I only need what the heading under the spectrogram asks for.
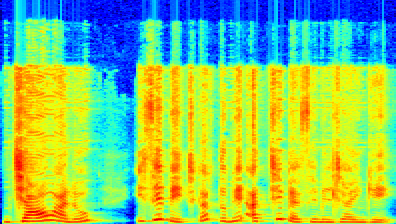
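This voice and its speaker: A kind, grateful female fish with magic powers speaks from a children's fairy tale , acted out by a woman. The voice is very high and lively, with a gentle, earnest manner that offers help generously. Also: measured pace. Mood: helpful.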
